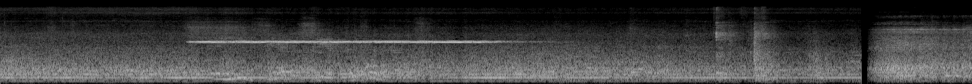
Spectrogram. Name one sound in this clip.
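A subway train hums steadily while riding.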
